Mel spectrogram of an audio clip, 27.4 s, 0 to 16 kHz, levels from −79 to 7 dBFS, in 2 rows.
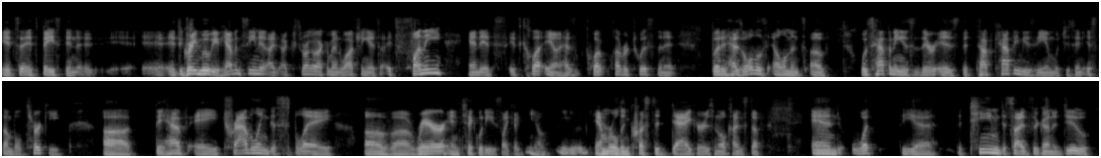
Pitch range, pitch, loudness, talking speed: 115-140 Hz, 125 Hz, -30 LUFS, 190 wpm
